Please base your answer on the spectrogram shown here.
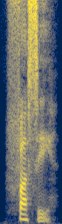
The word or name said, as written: fussy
